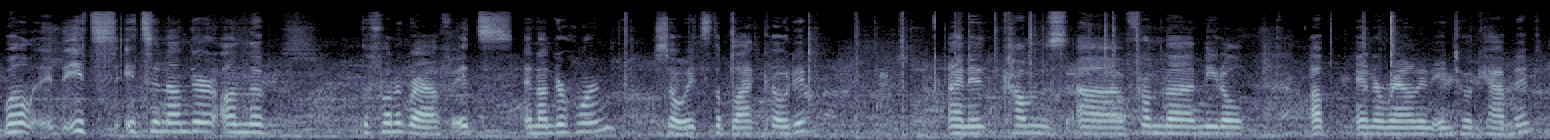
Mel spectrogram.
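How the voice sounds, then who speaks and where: A Canadian vlogger talks into a handheld phone at an outdoor flea market stall. The voice sits at a middling pitch and rambles along with frequent restarts, chatting loosely with live viewers. A dense market crowd murmurs behind it. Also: steady tone, normal speed. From Toronto, Canada. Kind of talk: casual chat with live viewers.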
